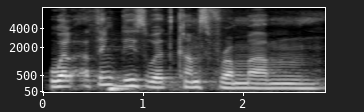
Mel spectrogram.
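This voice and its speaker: A man's voice: mid-range voice, takes it slowly, dark tone. A man who is not a native English speaker, a guest on an interview podcast, hesitant and repeating words as he searches for them. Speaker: guest, photographer and musician. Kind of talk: casual interview chat. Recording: reverberant room.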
